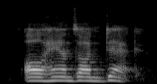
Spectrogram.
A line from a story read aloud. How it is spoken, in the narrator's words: Stash hollered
